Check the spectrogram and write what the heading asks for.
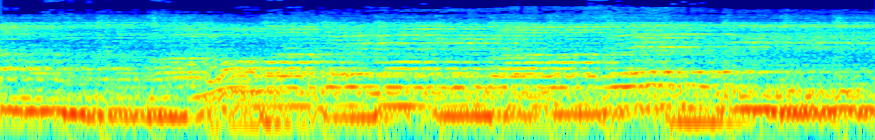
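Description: A live band plays through stage speakers while the singers sing sustained, melodic lines over guitar accompaniment.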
